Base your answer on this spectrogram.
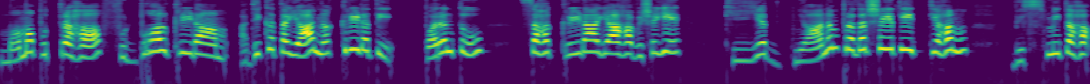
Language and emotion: Sanskrit, surprised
